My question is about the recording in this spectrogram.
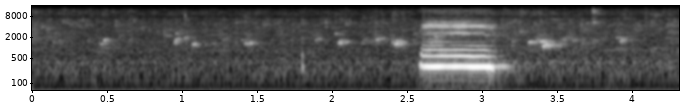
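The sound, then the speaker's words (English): Small watery drips and splashes from a washing machine doing laundry patter irregularly throughout, interrupted near the middle by a short, loud, tonal hum like a brief voice. “Water ASMR.”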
